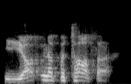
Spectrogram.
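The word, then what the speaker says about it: Yoknapatawpha: Yotnapatawpha.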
